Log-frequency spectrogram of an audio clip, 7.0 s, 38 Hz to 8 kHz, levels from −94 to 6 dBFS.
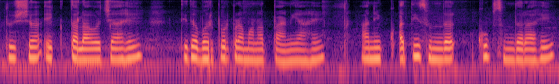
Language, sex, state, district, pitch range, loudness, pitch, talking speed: Marathi, female, Maharashtra, Dhule, 180-200 Hz, -22 LUFS, 190 Hz, 130 wpm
